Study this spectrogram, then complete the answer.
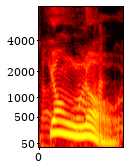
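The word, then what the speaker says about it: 흉노: vilified them with the name Xiongnu, which is pronounced Yongno in Korean, which means ruthless and savage slaves.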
